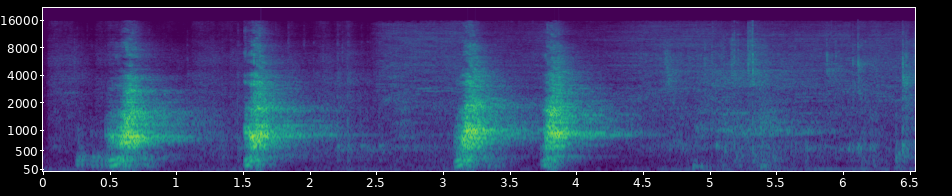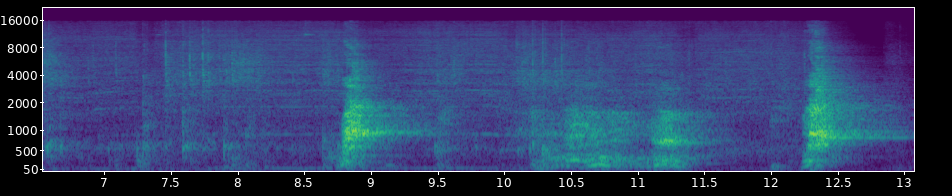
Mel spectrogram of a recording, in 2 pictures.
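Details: Max, a Boston Terrier, barking at a snake: loud sharp barks spaced one to three seconds apart, with softer yips between, over a constant background hiss.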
